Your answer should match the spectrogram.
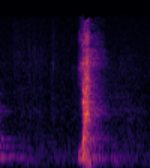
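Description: A man's voice giving a single short, sharp "Ja!" into a microphone about a second in.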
